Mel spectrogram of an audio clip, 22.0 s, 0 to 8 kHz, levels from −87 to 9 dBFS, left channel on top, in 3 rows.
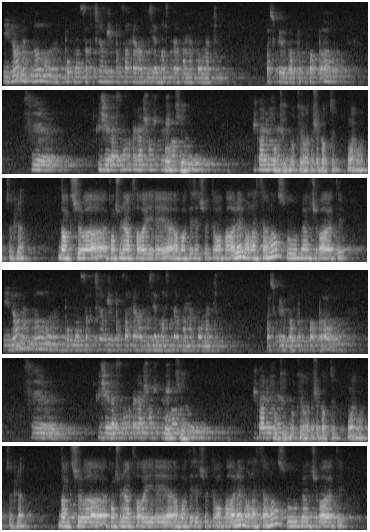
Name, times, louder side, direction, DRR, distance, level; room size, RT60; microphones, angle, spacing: voice 1, 0.0-4.2 5.3-6.7 7.8-8.5 9.2-11.3 12.3-13.0, equal, 35° left, 5.3 m, -28 dB
voice 2, 10.6-11.0 12.7-15.1 15.8-21.5, left 1 dB, 20° left, 0.8 m, -21 dB
29.5 x 15.0 x 8.6 m
head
